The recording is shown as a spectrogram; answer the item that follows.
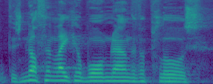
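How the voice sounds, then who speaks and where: A man's voice: on the high side, fairly even intonation, brisk, very noisy. A man giving a conference talk, telling his own story in a blunt, self-deprecating and joking way. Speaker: panel speaker, former PE teacher.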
